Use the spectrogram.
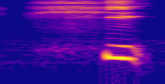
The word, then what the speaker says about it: ひ: The second letter is this one, and we pronounce hi. Hi, H and I sound.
